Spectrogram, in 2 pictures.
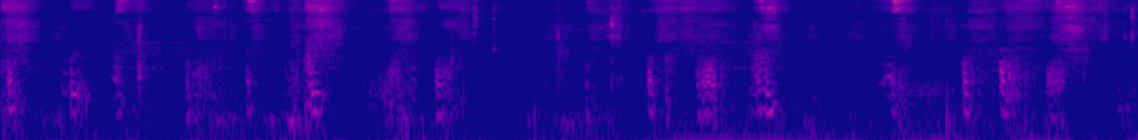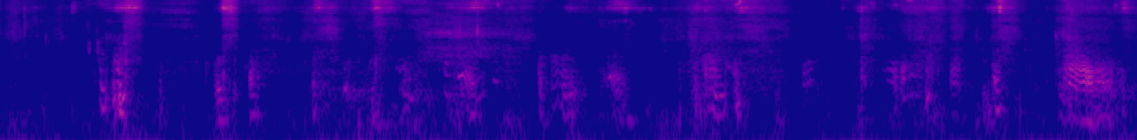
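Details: Akita puppies two weeks old making soft, short squeaks and whimpers amid constant rustling and shuffling, with irregular bursts of faint vocal sounds spread through the recording indoors.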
